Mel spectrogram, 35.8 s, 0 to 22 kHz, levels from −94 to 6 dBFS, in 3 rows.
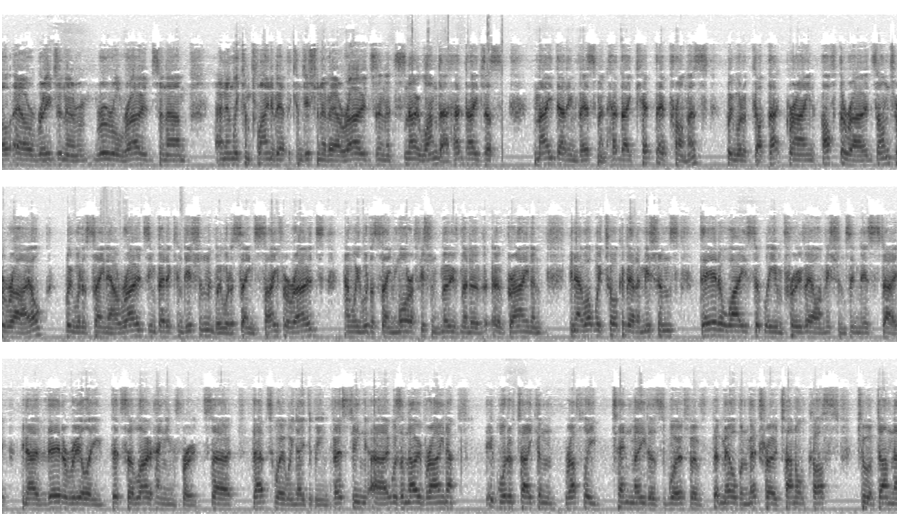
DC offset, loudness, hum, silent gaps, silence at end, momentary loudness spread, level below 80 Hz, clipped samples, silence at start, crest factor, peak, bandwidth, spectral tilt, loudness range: under 0.1%; -18 LUFS; none; none; 0 s; 8 LU; -60 dBFS; under 0.1%; 0 s; 18 dB; -2 dBFS; 15.5 kHz; -2 dB/octave; 3 LU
